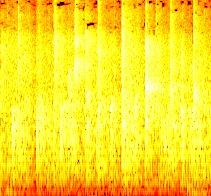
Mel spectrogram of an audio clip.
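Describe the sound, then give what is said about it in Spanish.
Sustained applause from a crowd for the Virgin Mary, many hands clapping in a dense, steady patter with frequent sharp individual claps standing out, fairly loud throughout with no voices over it. “Fuerte el aplauso a nuestra Madre Santísima.”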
